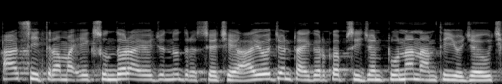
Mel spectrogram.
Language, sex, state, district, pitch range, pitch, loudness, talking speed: Gujarati, female, Gujarat, Valsad, 210-235 Hz, 220 Hz, -12 LUFS, 190 wpm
